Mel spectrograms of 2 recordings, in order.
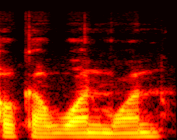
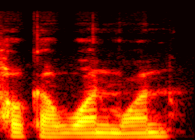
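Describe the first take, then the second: First: One One is said like the number one. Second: One One is said like the number one.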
